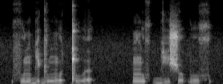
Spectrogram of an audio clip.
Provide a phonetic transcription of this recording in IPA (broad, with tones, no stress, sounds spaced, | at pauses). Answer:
f u˦ n ɡ͡b i˦ ɖ u˨ ŋ ʊ˦ ǃ u˨ ə̯ | ŋ o˦ xʷ ɡ͡b i˦˨ ʃ ʊ˧ ɓ u˦ xʷ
